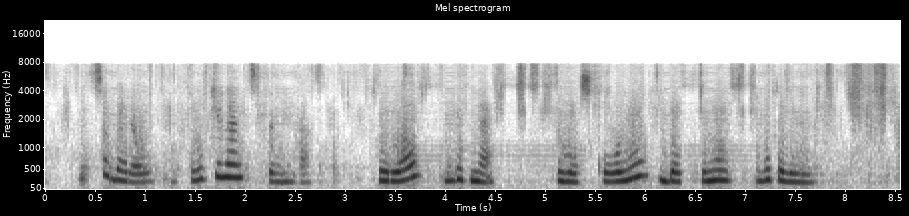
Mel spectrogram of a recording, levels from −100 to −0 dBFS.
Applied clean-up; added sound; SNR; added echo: neural separator model SepFormer DNS4.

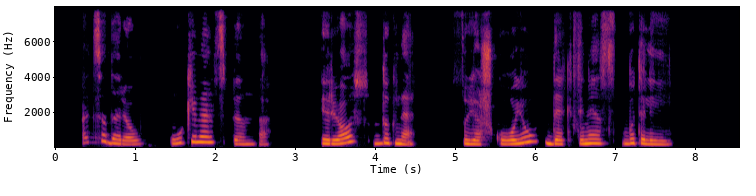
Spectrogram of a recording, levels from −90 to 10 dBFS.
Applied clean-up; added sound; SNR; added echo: none; none; none; none.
